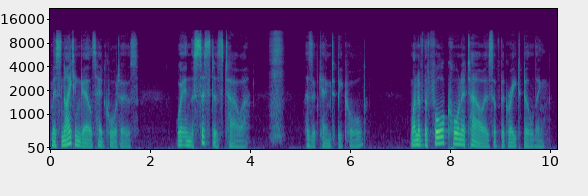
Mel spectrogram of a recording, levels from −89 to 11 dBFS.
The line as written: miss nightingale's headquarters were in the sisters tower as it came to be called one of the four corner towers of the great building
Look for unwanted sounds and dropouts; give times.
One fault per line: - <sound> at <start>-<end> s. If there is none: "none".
- sniff at 4.4-4.7 s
